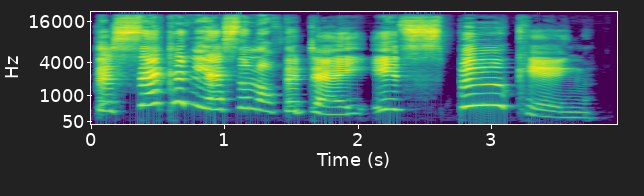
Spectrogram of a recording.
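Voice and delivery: high, theatrical witch teacher; announcing witch teacher. A narrator's reading. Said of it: "announced Miss Spell".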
